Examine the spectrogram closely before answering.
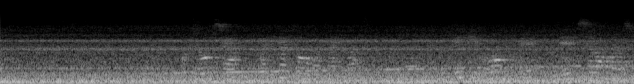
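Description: A train car rumbles and hums steadily as it runs along the tracks.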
